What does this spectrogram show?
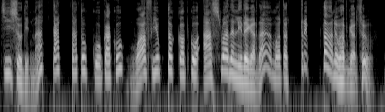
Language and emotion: Nepali, happy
